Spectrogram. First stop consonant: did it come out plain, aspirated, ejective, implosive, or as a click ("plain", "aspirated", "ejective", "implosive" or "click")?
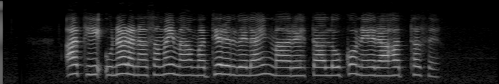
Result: aspirated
